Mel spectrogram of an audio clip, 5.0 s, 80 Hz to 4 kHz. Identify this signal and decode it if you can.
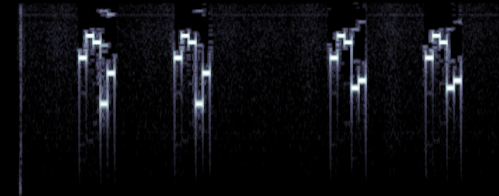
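Five-tone selective call (ZVEI), heard as quick runs of five tones, tones of about 70 ms. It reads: 88026 88026 88045 88045
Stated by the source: ZVEI five-tone selective call received by SDR.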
